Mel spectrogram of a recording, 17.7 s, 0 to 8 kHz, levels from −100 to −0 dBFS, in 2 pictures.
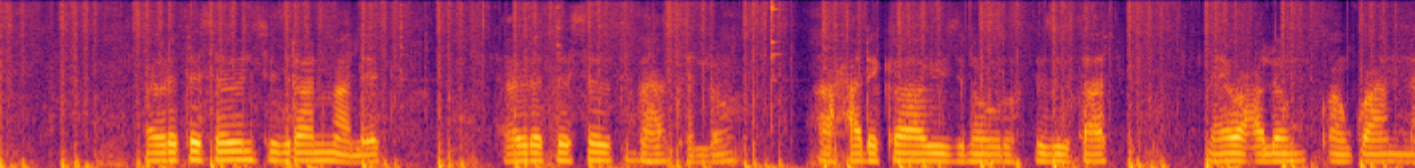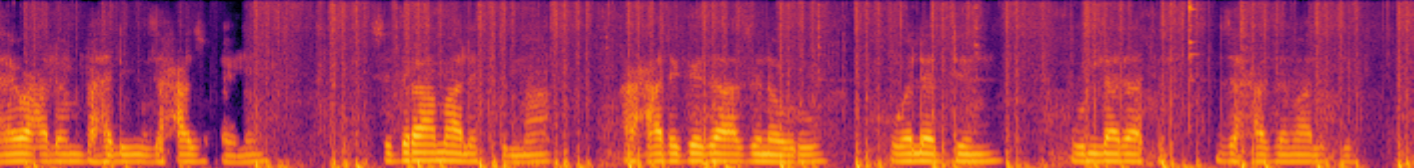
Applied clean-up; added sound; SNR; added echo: none; Livestock, farm animals, working animals; 7 dB; none.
